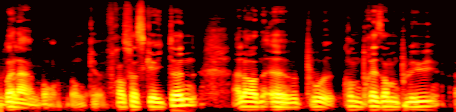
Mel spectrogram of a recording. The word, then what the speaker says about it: Schuiten: Alors, la présentation de, alors pour vous c'est de droite à gauche, donc François Skuyten, j'ai la bonne prononciation? Voilà. – Oui, ça va. – Non, parce que non. La majorité des gens présents dans cette salle, très probablement, vous appellent Schuiten, moi-même, bon.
